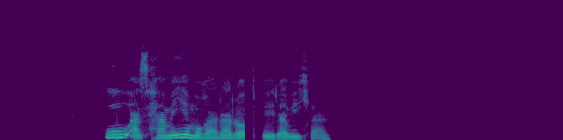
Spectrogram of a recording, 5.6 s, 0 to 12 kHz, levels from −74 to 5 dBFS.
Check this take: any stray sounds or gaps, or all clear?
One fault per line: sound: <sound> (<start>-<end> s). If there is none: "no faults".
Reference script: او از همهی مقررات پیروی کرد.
sound: dropout (2.5-2.5 s)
